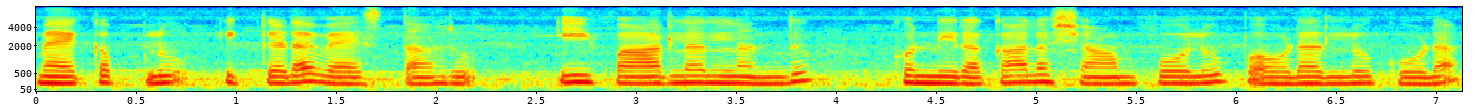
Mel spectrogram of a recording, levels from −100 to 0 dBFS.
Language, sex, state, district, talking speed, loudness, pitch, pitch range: Telugu, female, Andhra Pradesh, Srikakulam, 120 wpm, -15 LUFS, 200 Hz, 190-210 Hz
